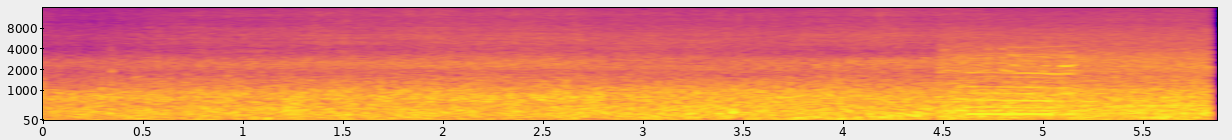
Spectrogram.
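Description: Ocean waves wash onto a beach at Gokarna as a steady, close roar of surf and wind that swells a little louder near the end, with no voices.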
